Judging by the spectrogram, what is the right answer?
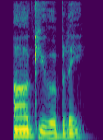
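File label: "arguably", British English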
